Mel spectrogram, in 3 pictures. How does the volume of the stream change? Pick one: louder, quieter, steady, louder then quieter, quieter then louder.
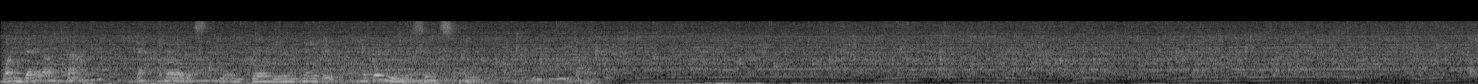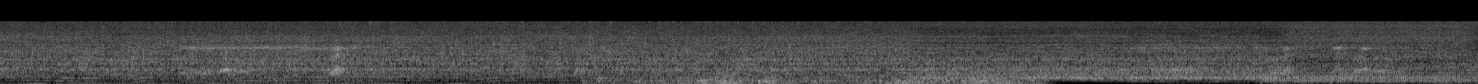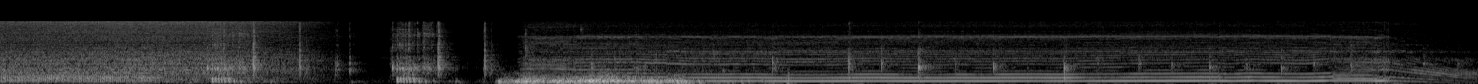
steady.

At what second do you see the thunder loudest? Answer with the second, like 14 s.
36 s.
